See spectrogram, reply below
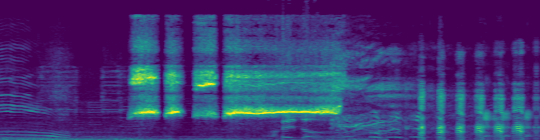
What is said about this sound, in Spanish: Mi papá no nos chiflaba, pero mi mamá sí para despertarnos. Y lo mismo hago con mis hijas todos los días.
